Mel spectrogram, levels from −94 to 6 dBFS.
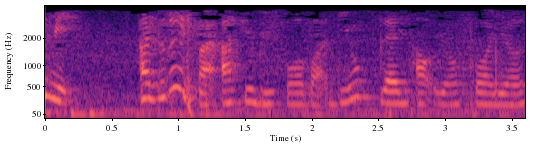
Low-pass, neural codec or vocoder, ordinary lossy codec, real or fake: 3.6 kHz; codec, 16 kHz in and 24 kHz out, 2.2 kbps, FireRedTTS-2 codec; MP3, 16 kbps; fake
